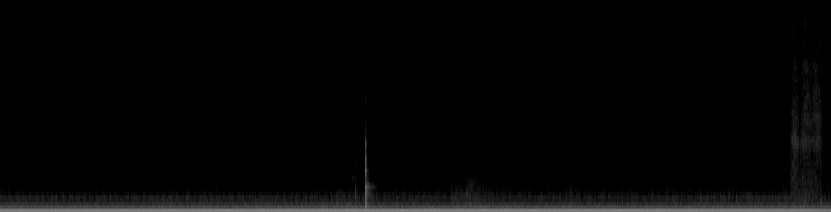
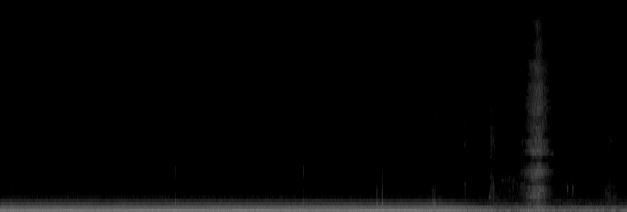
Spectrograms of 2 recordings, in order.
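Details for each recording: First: Energized plate transformer with fixed secondary and changeable primary, at no load: a steady, even low hum with no buzzing, rattling or fluctuation. This is normal transformer hum. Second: Live plate transformer with a broken core bolt, phone held right on it: loud, steady low hum with strong overtones and no pitch change as coils and core shift slightly. Core hum from a loose core.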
